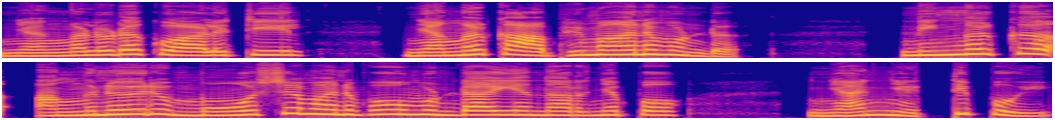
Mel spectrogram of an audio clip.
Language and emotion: Malayalam, surprised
